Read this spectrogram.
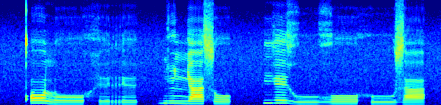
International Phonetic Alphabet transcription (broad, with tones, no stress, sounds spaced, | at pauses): kʼ ɔ˦ l oː˨ h ɪ˨ r ɪ˦ | ɡ ĩ˦ ɲ a˦ s o˦ | j e˦ ɣ uː˨ ɣ oː˦ h uː˦ z a˦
